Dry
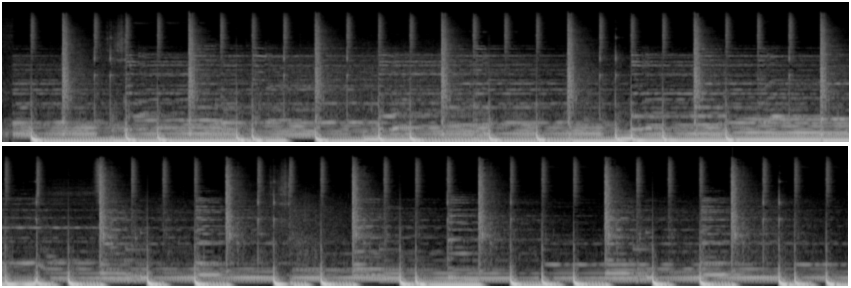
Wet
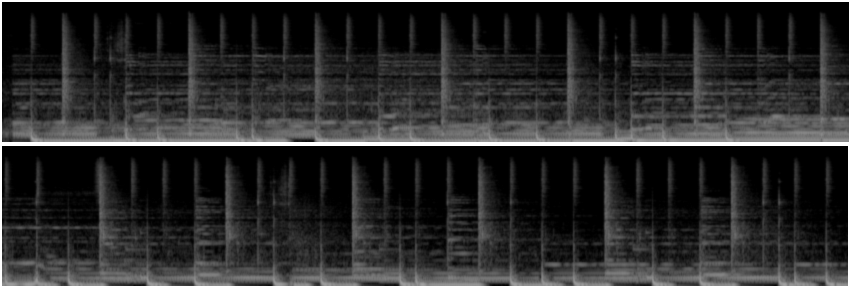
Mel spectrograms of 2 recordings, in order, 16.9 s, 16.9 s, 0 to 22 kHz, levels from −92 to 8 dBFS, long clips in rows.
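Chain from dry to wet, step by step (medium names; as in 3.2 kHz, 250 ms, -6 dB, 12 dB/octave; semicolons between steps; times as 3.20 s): peaking EQ 77 Hz -8.5 dB 1.3 oct; band-stop 2.5 kHz, Q 10; feedback comb 300 Hz, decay 0.31 s, harmonics all, mix 50%; trim -4.5 dB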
